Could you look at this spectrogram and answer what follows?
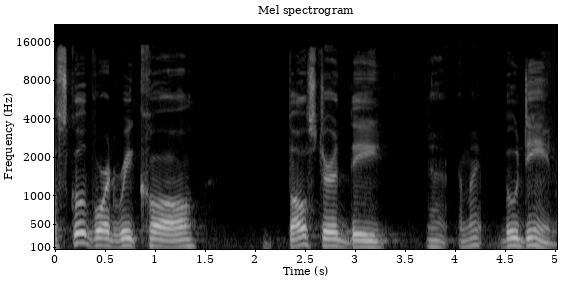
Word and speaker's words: Boudin: Boudin, right? Is that how you pronounce that name? Yes. Chesa Boudin.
